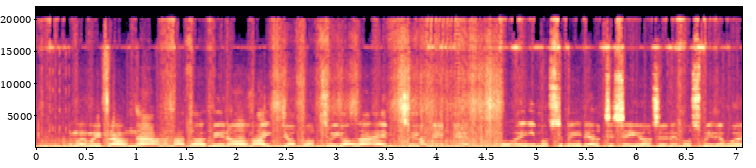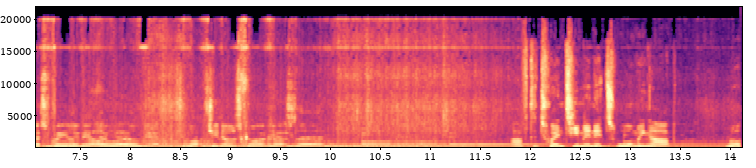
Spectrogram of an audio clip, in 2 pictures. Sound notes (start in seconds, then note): 4.1 waves roaring; 10.9 gentle music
